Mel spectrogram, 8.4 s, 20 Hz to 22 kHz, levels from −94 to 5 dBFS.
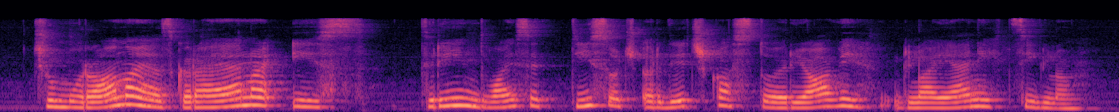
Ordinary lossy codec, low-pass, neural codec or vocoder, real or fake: none; 10.8 kHz; none; real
